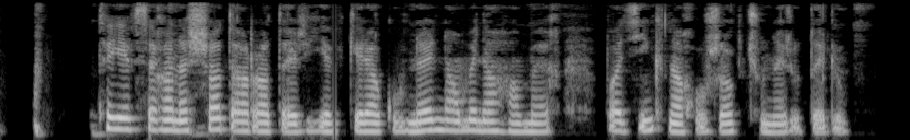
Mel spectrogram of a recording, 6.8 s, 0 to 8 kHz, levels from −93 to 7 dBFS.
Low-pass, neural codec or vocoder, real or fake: 7.2 kHz; none; real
